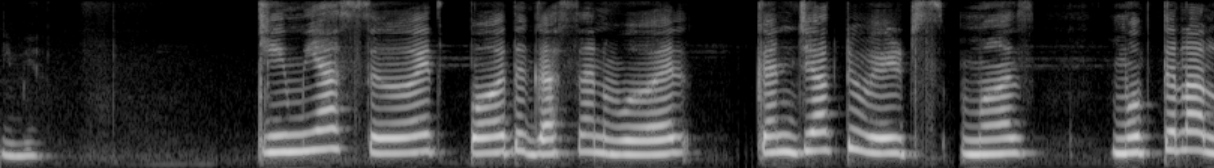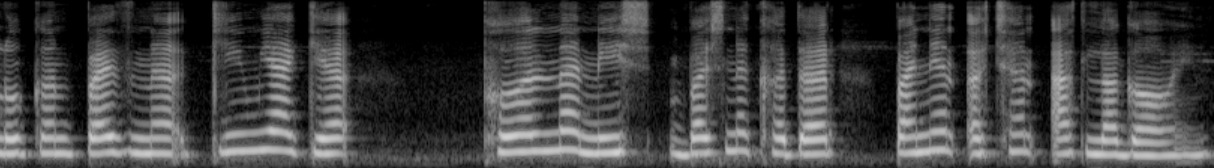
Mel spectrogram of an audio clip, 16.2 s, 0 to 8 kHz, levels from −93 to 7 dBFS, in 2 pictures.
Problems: background sounds at intervals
